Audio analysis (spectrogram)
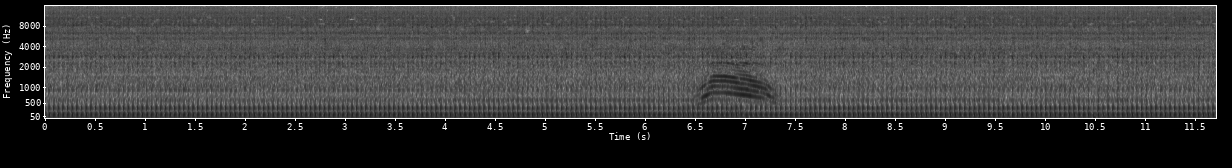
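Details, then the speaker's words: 1985 Honda XR80R that had not run for a long time, first start after a squirt of fuel, with a stripped spark plug thread in the head: low, even single-cylinder idle with a brief squeak, no misses. "wow woo will it run yes it will"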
